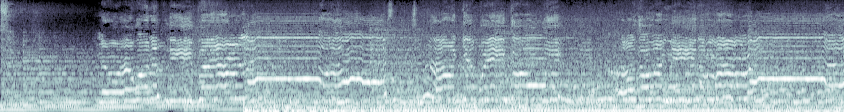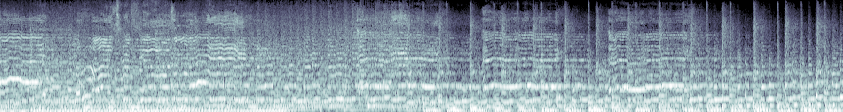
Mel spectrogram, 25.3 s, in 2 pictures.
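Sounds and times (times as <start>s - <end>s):
trance music ringtone: 0.0s - 25.2s.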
